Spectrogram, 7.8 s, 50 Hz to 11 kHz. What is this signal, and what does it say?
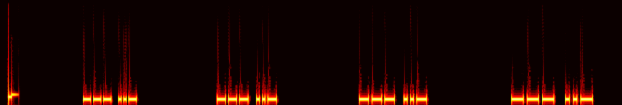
Morse code, heard as a keyed tone, about 31 wpm, 700 Hz. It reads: OU OU OU OU
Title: Speed-Racing Multi-letter Phonemes - 25wpm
